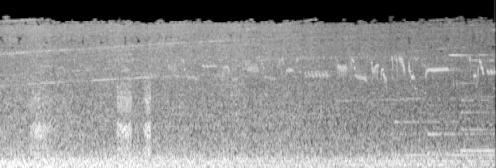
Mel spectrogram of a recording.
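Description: Station intro jingle: a steady rushing, whooshing noise under music, with short bird-like chirps coming in near the end as sustained musical tones begin.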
